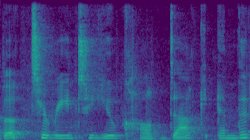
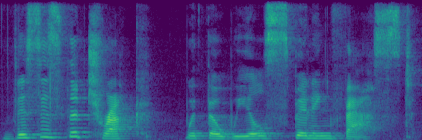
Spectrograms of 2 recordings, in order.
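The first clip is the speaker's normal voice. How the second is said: lively storybook read-aloud; animated bedtime-story reading; reading to children; 4 semitones higher, 8 dB louder, slower than usual. Acted. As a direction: read it like a picture book for kids.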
